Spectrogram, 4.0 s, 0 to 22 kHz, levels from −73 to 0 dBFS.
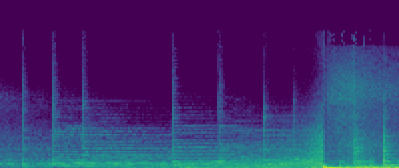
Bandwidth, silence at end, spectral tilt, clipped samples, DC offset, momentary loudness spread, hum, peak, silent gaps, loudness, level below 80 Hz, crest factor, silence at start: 16 kHz; 0 s; -6 dB/octave; under 0.1%; under 0.1%; 14 LU; none; -2 dBFS; none; -20 LUFS; -20 dBFS; 16 dB; 0 s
